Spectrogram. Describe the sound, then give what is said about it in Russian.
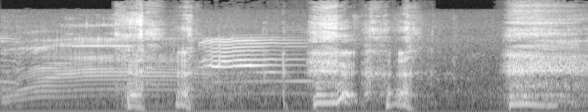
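Pet cats meow insistently, wanting their dinner: a quick series of loud, high-pitched meows, some short and sharp, one drawn out and wavering, with brief gaps between calls. “Мои кошки тоже мечтают об ужине. И всем своим видом дают понять, что умрут, если их мечты не исполнятся сейчас же.”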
